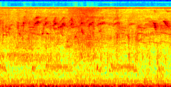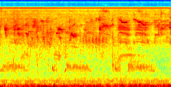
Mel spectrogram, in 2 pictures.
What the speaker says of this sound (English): I can hear some bird alarm calls in the background there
